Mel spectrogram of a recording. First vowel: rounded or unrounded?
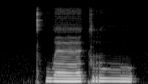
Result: unrounded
